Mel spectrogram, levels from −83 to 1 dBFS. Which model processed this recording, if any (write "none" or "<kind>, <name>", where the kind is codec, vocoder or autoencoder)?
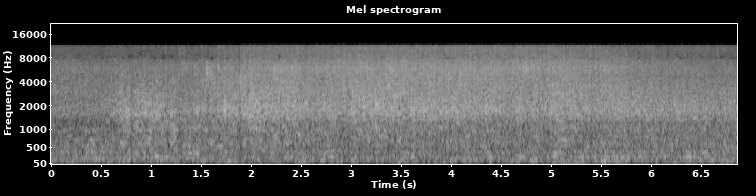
vocoder, BigVGAN v2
